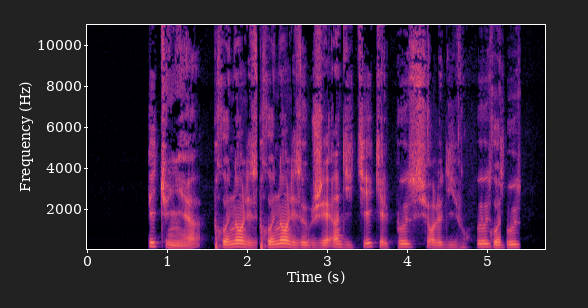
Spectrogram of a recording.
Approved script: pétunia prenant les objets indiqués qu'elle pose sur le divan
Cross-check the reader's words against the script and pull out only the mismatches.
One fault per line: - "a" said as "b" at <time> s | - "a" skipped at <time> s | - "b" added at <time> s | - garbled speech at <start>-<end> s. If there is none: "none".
- "prenant les" added at 2.2 s
- garbled speech at 4.9-5.4 s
